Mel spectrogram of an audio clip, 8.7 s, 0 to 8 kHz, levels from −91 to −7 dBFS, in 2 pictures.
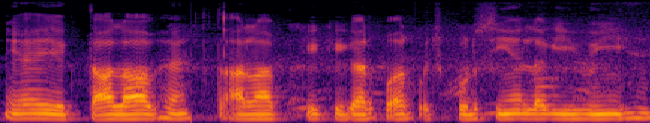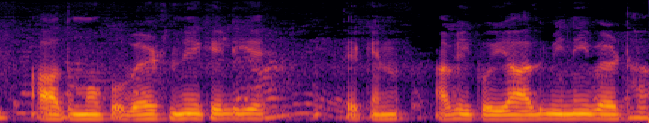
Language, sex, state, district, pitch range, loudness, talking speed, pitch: Hindi, male, Maharashtra, Nagpur, 105-115 Hz, -29 LUFS, 165 wpm, 110 Hz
